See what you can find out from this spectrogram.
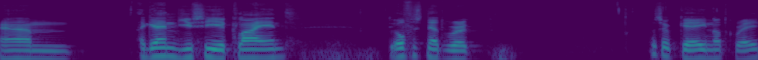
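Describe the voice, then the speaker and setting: A man talks in a monotone, flat intonation with a bright, sharp tone and long, frequent pauses, the sound dry and close with no echo. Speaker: security consultant. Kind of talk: conference talk. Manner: fast; hesitant, many fillers.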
